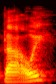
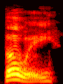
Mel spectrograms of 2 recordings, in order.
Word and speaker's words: Bowie: and at that time we called him David Bowe and we called the album Changers Bowie and so did every radio DJ I heard playing him through the '90s when I was growing up in New Zealand in fact the first time I heard someone refer to him as is Bowie I was like that's wrong but of course it isn't those were the inocent pre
